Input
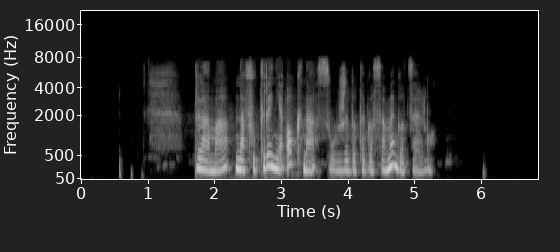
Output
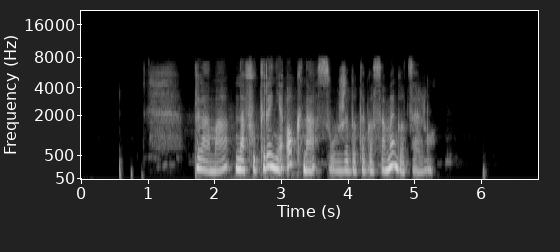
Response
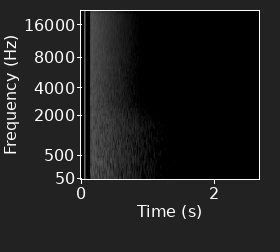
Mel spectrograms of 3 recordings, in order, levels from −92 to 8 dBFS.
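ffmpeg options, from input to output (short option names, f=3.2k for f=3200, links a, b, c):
-filter_complex "[0:a]asettb=1/sr,asplit=3[a][b][c];[a]atrim=end=1.764[d];[b]atrim=start=1.76:end=2.28,asetpts=PTS-STARTPTS,afade=t=in:d=0.004:c=qsin,afade=t=out:st=0.516:d=0.004:c=qsin,acompressor=threshold=-31dB:ratio=1.5[e];[c]atrim=start=2.276[f];[d][e]acrossfade=d=0.004:c1=hsin:c2=qsin[g];[g][f]acrossfade=d=0.004:c1=qsin:c2=hsin,volume=3.5dB"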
